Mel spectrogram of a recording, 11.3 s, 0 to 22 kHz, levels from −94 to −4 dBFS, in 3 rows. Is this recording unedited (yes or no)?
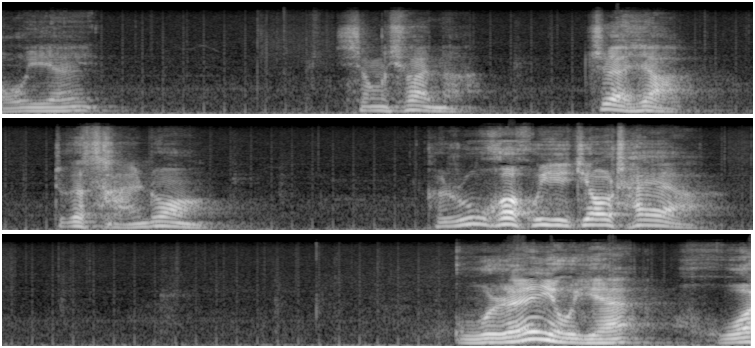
yes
